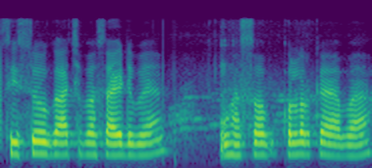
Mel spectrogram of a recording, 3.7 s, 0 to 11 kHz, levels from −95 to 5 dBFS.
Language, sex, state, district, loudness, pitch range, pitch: Bhojpuri, female, Bihar, Muzaffarpur, -15 LUFS, 180-200 Hz, 185 Hz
